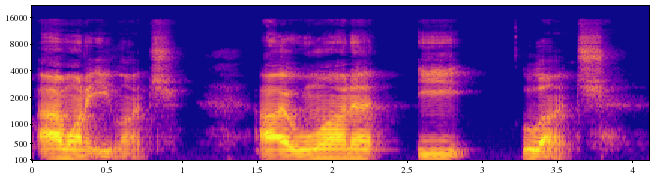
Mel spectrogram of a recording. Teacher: So, esto no es una palabra, pero es una manera que hablamos cuando hablamos rápido. Want to convierte en wanna.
